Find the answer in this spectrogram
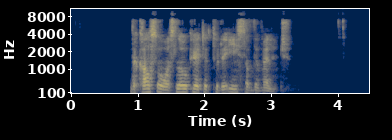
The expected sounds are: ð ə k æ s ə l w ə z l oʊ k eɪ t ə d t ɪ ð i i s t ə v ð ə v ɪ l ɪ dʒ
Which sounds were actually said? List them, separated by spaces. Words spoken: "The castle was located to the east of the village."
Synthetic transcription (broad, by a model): ð ə k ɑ s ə l w ə z l oʊ k eɪ t ə d t ɪ ð i i s t ə v ð ə v ɪ l ɪ dʒ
